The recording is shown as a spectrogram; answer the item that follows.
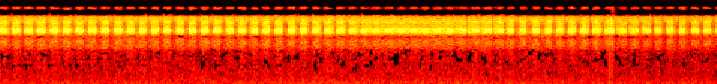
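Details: Cicadas singing in summer in Provence, southern France: a dense, high buzzing pulsed rapidly about three times a second in a steady, unbroken rhythm, with no other sounds.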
